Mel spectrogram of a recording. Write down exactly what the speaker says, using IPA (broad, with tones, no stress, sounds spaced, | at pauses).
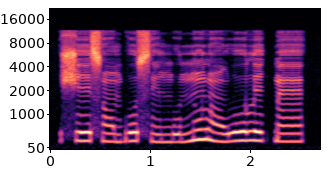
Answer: ʃ e˧ s ɔ̃˧ b o˦ s ĩ˧ m u˧ n ũ˦ l ɔ̃˧ w o˦ l e˦ k͡p ɛ̃˦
